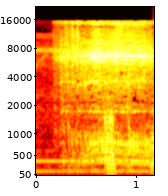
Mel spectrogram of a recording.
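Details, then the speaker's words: Chainsaw that would not start and died right after starting, now running after a loose spark plug was fixed (fuel and compression were present): small two-stroke buzzing steadily and picking up a little, no misfires; runs properly. "so Dito nga guys ay umandar na siya"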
